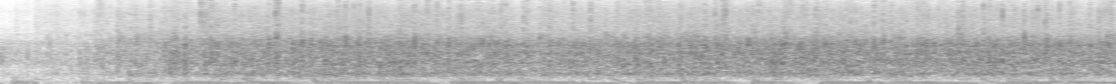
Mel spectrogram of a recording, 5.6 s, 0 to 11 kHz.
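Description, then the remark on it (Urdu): A large stadium crowd at a cricket match claps steadily for 63 seconds before the match in tribute to Australian batsman Phillip Hughes, a dense, continuous wash of applause that swells within the first second and holds at an even, loud level throughout, with no voices standing out. “Recognize the spirit in which Philip led his life and the way he played our great game by applauding for 63 seconds.”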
